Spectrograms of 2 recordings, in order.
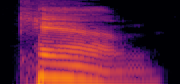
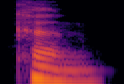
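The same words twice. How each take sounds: First: The vowel is a full, clear 'a' sound. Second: The vowel is a weak schwa sound. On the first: "In citation form" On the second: "In reduced form, we don't say can. Rather, the A sound becomes the schwa"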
